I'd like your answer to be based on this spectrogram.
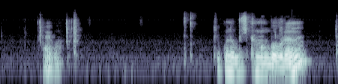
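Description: A few light clicks of computer keyboard keys, including the Print Screen key, are pressed, while a person speaks briefly in between.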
